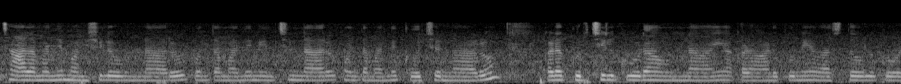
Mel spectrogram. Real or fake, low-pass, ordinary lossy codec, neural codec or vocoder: real; 7.2 kHz; none; none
